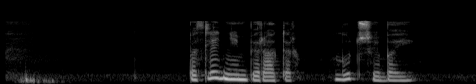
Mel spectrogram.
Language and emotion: Russian, neutral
